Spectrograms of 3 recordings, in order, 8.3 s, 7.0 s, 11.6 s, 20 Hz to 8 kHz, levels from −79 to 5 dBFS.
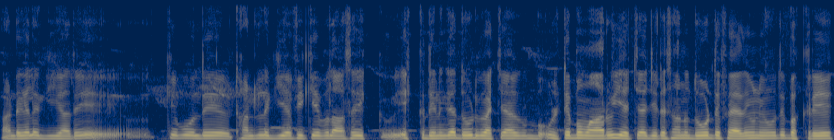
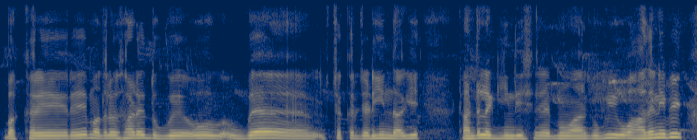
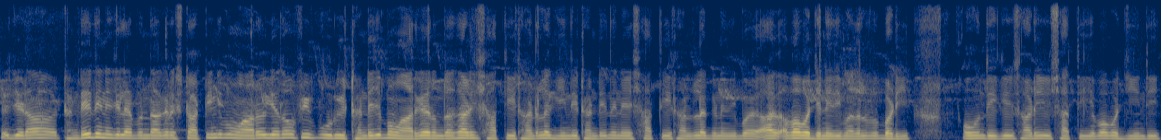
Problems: constant background noise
